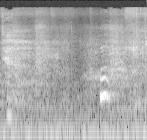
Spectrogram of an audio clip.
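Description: A woman's short breathy exclamation, "whew", about a second and a half in, over a low steady hum.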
